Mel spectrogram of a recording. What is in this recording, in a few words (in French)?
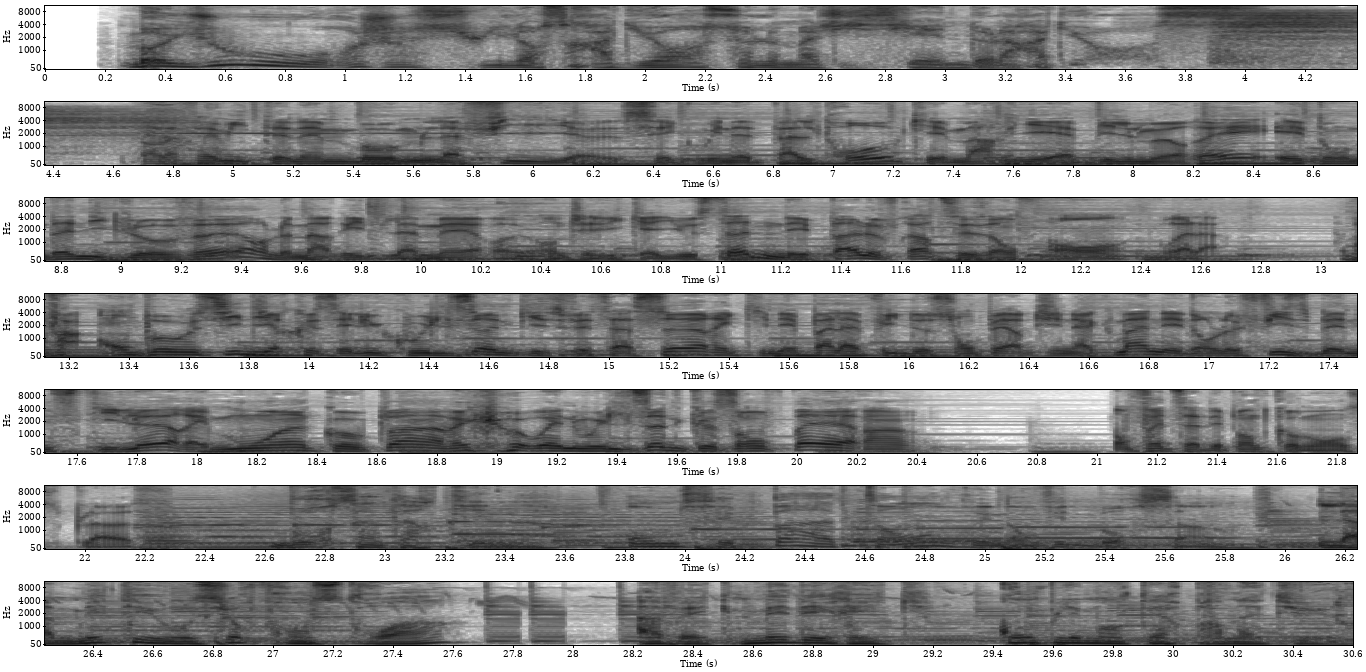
MEDLEY pub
